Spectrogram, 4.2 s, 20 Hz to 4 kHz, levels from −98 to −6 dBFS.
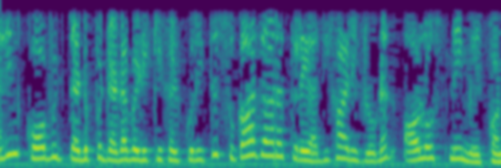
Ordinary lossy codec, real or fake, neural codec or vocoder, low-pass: none; real; none; 3.6 kHz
